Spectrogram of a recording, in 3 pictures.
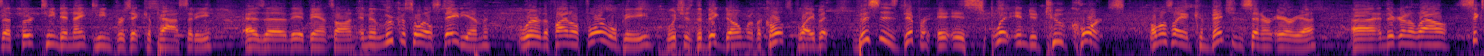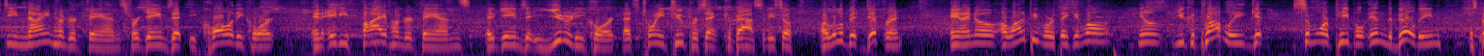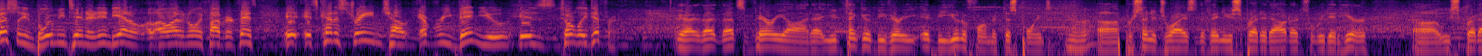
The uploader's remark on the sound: Live from the Chelsea Theatre in the Cosmopolitan of Las Veags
